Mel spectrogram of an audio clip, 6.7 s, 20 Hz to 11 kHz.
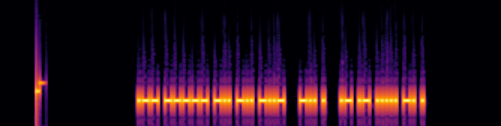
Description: Morse code, heard as a keyed tone, about 40 wpm, 700 Hz. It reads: W0DDX DE AA5NE
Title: USA Callsign DE Callsign - 5 Characters - 40wpm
